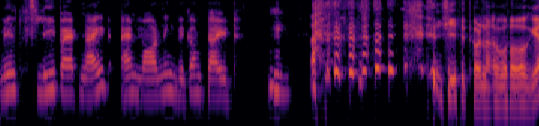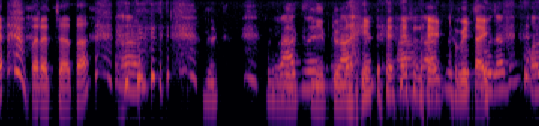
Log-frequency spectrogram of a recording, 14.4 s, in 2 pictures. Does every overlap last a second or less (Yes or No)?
No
